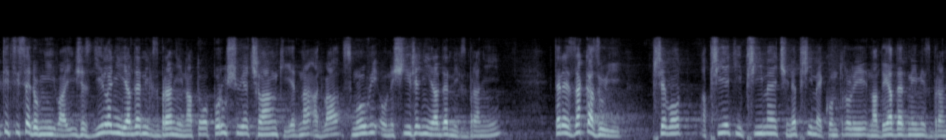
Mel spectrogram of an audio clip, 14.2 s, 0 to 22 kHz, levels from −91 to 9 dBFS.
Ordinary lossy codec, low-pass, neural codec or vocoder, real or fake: AAC, 96 kbps; 7.2 kHz; none; real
